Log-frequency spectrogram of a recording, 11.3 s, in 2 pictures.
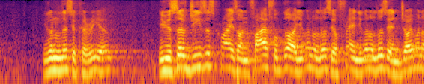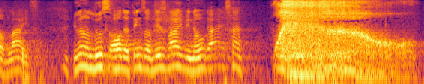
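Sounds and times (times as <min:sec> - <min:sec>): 
speech: 0:00.6 - 0:09.9
person imitating a lion's roar: 0:09.3 - 0:11.2.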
